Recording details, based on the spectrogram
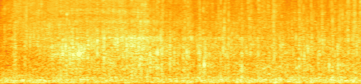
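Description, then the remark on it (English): Water pours steadily into a cooking pot holding eggplant on a base of onion and garlic, a continuous rushing splash that holds an even level for a few seconds with no one speaking. “Add water.”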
